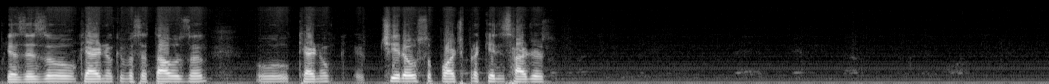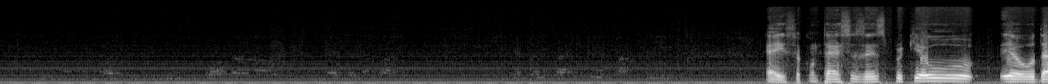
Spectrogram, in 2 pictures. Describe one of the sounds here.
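A man speaks calmly through a microphone in an echoing room.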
